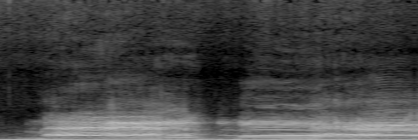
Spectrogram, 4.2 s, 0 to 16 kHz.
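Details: Suffolk lambs mixed into one big group in a barn, around 8:00 at night: a chain of quavering bleats from several animals, almost continuous, with a constant low humming drone beneath.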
